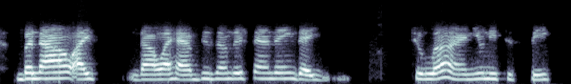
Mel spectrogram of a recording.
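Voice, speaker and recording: A woman with a Portuguese accent speaks at a fairly high pitch and moderate pace. Her intonation stays monotone and flat. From Brazil, São Paulo countryside. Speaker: au pair. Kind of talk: casual interview.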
